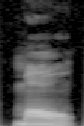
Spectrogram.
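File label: "mao", Mandarin Chinese, tone 2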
